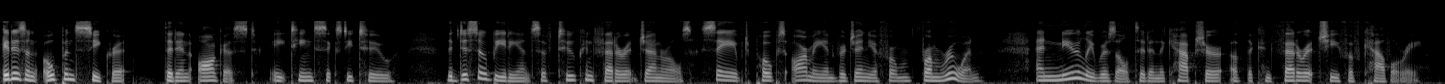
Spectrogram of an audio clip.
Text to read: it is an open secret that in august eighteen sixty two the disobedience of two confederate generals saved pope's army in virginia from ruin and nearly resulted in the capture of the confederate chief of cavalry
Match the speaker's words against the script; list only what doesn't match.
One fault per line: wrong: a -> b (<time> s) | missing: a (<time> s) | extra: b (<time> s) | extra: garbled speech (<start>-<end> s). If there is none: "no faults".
extra: from (9.2 s)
